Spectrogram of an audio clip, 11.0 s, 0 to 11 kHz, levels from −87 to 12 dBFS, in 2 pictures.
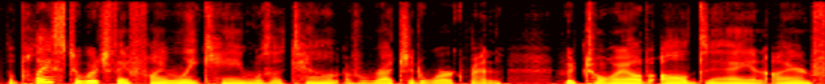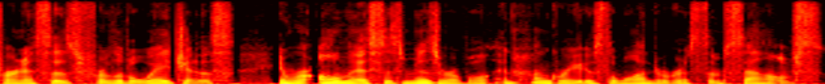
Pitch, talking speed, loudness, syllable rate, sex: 175 Hz, 185 wpm, -19 LUFS, 5.5 syllables/s, female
